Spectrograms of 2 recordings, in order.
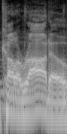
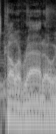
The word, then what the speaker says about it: Colorado: Some people say Colorado, but I think the official is Colorado. It rhymes with dad, Rado.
